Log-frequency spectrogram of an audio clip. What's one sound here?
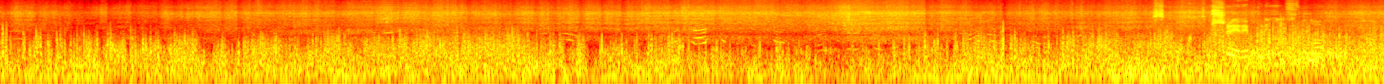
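Small waves wash onto the shore.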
